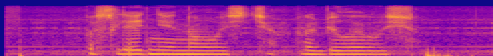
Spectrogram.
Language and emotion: Russian, neutral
